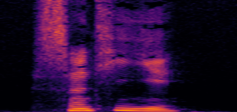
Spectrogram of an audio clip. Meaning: to sparkle, twinkle
- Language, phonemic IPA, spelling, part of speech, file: French, /sɛ̃.ti.je/, scintiller, verb, Fr-scintiller.ogg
